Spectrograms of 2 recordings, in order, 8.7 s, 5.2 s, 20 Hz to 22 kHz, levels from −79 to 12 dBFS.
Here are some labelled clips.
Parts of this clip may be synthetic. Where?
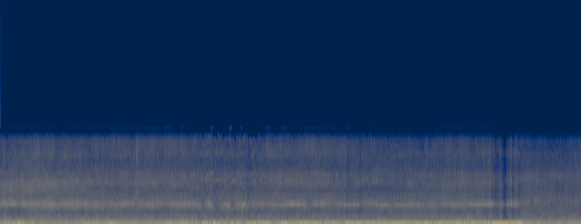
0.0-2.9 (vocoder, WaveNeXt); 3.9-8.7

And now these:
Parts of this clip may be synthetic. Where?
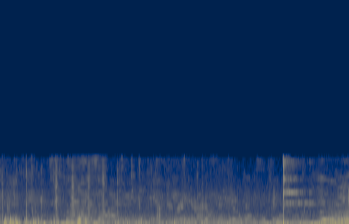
1.0-1.6 (vocoder, HiFi-GAN)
